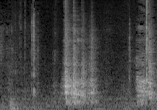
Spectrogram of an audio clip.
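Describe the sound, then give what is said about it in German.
The small door of a box being shut, heard as a few faint wooden knocks and clatters, with the loudest thump in the middle and another near the end. “Sperre ich dich so hier in die Kiste. So. Tür zu, fertig.”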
